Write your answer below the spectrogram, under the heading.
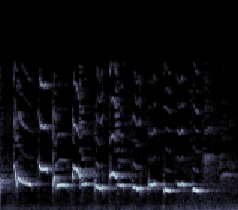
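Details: Greater green leafbird, a caged bird singing energetic jamtrok-style song with ciblek mimicry and rolling phrases: a run of sharp whistled notes, each sliding downward, falling step by step across three seconds.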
